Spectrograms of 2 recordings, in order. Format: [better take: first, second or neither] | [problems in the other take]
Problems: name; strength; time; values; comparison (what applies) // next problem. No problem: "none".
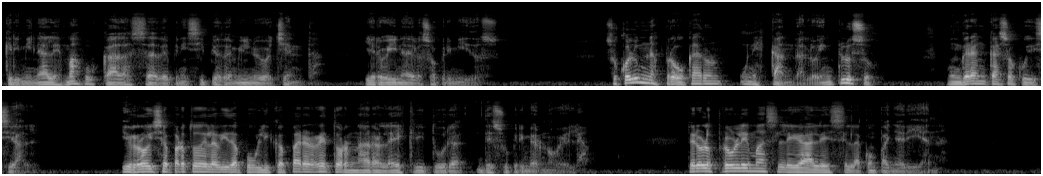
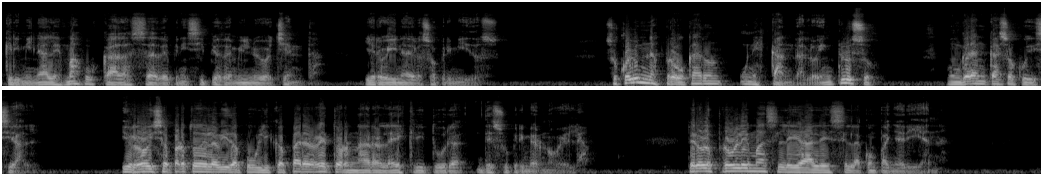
first | distortion; slight; 4% of the sound clipped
